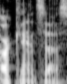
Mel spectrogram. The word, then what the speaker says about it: Arkansas: That's how you pronounce it. Arkansas.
